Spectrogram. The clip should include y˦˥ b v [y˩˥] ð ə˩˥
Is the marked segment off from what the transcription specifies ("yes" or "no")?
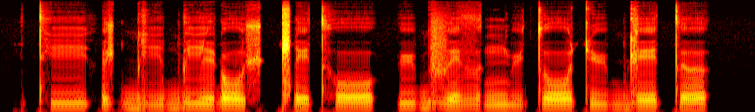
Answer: yes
